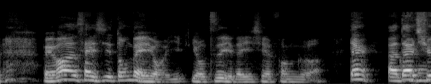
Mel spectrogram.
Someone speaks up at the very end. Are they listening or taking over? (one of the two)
listening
